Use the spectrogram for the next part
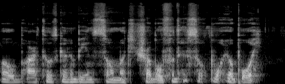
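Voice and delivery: subservient, low mumbling under the breath. A player's character, ordered to hand items over, mutters to herself, muttering. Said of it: "I'm just muttering".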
